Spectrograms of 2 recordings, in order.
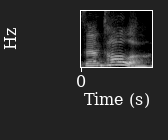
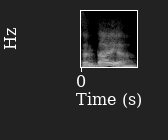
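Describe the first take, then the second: First: The double L sounds like an L. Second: The double L sounds like a Y. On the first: It is a way of saying the name to fit in. "But in school, you pronounce it a certain way" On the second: It is the Spanish way of saying the name. "Double L in Spanish is like a Y"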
